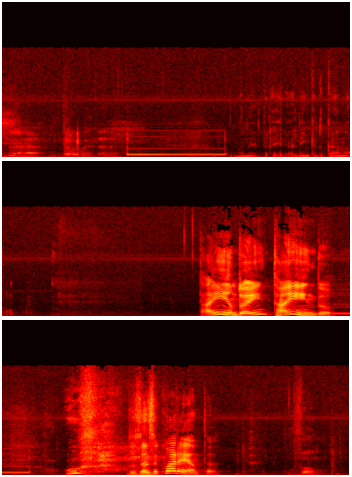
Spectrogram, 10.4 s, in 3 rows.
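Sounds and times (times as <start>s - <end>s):
speech: 0.1s - 1.2s, 2.7s - 3.7s, 5.5s - 6.9s, 7.6s - 9.2s, 10.0s - 10.2s
electronic tone of a phone call to a father being placed: 1.2s - 2.3s, 6.8s - 7.3s.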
